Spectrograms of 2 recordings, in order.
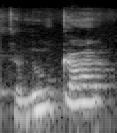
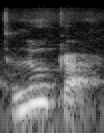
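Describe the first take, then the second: First: "Toluca" said with the pitch rising at the end, like a question; trying the stress. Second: "Toluca" said slowly and louder with a falling tune, the stress landing firmly; second stress try. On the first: Wife sounding out the city name, first try, rising. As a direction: test "Toluca" with an upward, unsure tune. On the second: Wife trying the name again, slower, firm and falling. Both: Shown as a demonstration. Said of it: "there's rules for where to put the stress on the word".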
